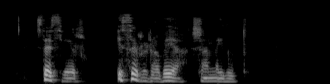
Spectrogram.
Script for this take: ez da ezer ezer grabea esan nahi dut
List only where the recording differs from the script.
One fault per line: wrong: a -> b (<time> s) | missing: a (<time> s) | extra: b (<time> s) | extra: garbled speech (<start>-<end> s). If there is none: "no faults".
no faults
